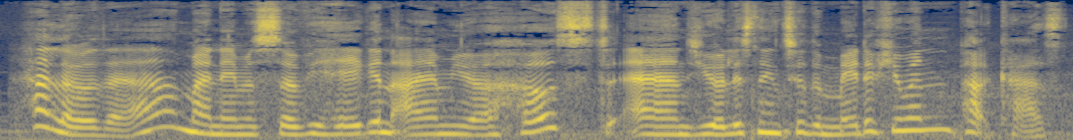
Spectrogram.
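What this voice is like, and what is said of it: Danish accent. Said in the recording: “I'm from Denmark. That's the weird accent.”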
